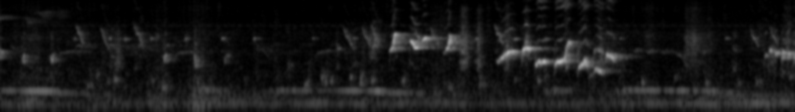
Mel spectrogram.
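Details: Black-crested bulbul song used to make quiet birds sing: scattered short chirps at first, then loud clustered warbled bursts in the second half, over a faint low hum.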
